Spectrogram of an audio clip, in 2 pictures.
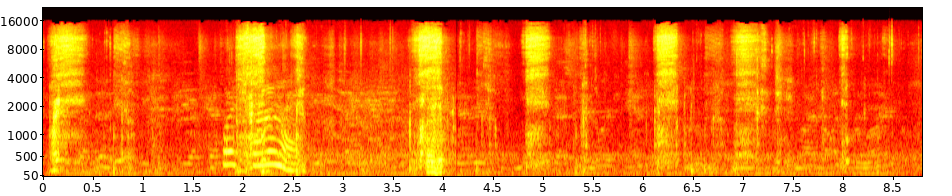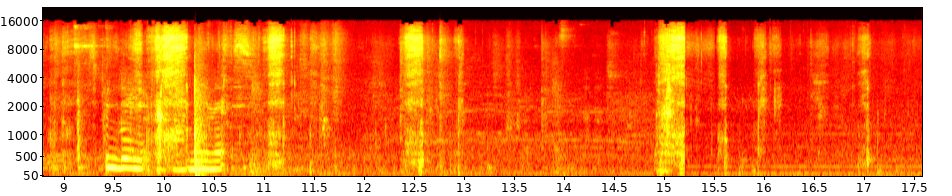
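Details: Dog with repeated harsh, noisy snorting gasps every second or two; owner wonders whether it is dog asthma or reverse sneezing; reverse sneezing episode.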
